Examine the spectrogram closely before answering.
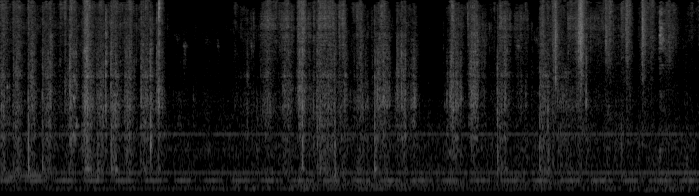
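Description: Faint, irregular scraping and soft clicks of a metal spatula spreading and smoothing frosting over a cake layer, over a faint steady hum.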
